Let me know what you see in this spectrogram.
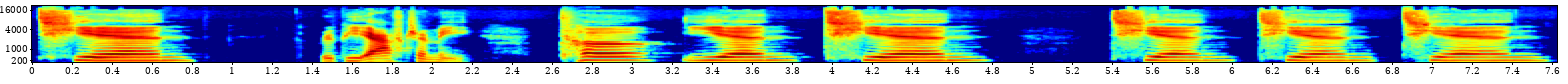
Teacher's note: Let's combine the initial t, the final yen, and the high-pitched first tone all together.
